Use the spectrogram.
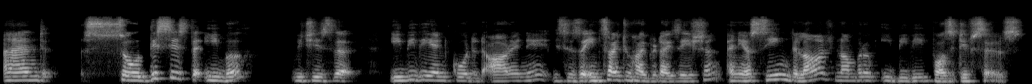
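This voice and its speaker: A woman from Sri Lanka with a slightly low voice delivers a specialist medical lecture. She explains things step by step in a discursive manner, often rewording a sentence halfway through. She speaks indoors over a video call. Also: normal speed. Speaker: pathologist lecturer.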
